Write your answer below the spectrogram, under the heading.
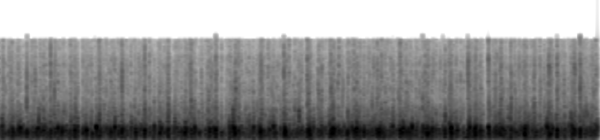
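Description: Studio audience applauding, a dense, steady clatter of many hands clapping.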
